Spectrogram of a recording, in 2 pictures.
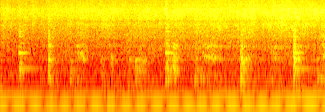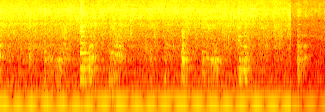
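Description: Okra frying in oil while being stirred and turned in a pan, a steady sizzle with repeated sharp scraping strokes at an even pace, close and moderately loud, no voices.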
